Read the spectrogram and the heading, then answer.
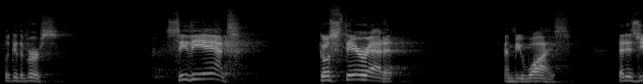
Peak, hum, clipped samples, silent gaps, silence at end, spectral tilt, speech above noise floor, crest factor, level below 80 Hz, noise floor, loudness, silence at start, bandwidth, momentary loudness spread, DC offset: -14 dBFS; none; under 0.1%; none; 0 s; -1 dB/octave; over 58 dB; 22 dB; -86 dBFS; under -90 dBFS; -30 LUFS; 0.05 s; 19 kHz; 20 LU; under 0.1%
